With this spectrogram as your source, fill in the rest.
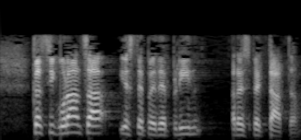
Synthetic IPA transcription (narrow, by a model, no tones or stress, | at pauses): kəsiɡuɾant̪saje̞st̪e̞pe̞d̪e̞plin | re̞spe̞k̚t̪at̪ə̰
